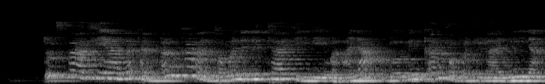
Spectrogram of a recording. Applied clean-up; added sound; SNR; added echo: none; none; none; reverberation time 1.1 s.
